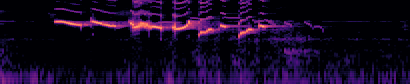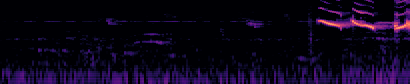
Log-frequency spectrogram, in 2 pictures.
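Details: Pet oriental magpie-robin delivering energetic song meant to lure a silent bird into singing: a dense burst of sweet, downslurred and looping whistles, a long silence, then a fresh phrase of similar whistles.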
